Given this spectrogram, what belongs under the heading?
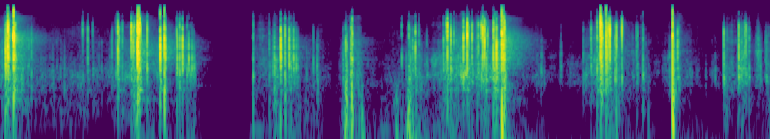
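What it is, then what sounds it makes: Candy-coated peanut chocolates being stirred. A heap of small, hard, sugar-shelled peanut M&Ms filling a bowl is stirred and tapped with a thin wooden stick to mix them. The result is quiet, bright, dry clicking and rattling in short, scattered bursts separated by brief silences, with almost no low end and no ring.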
